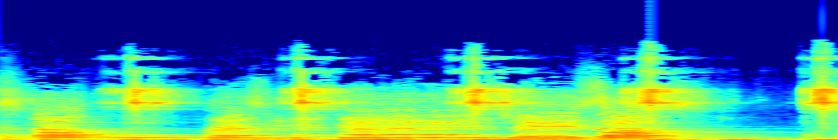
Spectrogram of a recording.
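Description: Small church choir singing together, several voices holding notes in harmony, over a light high percussion beat about twice a second.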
